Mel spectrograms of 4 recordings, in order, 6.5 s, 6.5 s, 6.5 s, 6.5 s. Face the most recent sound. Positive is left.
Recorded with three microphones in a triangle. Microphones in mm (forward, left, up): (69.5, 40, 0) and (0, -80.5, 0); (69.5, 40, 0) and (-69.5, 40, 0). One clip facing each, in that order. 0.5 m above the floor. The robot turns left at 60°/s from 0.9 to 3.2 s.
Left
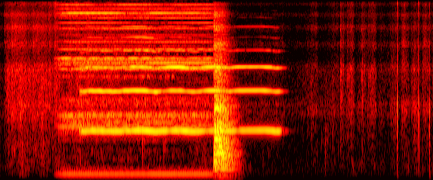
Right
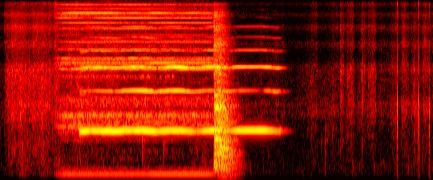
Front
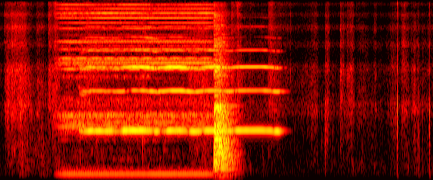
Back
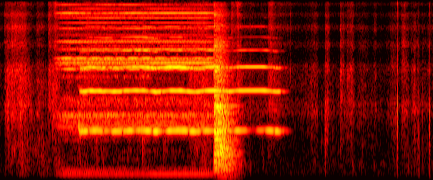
turn(degrees=50)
